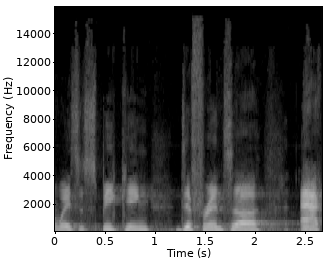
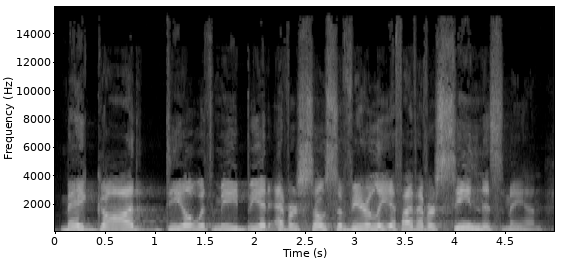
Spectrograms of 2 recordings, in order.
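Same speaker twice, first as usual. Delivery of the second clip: swearing a curse; 6 semitones higher, 6 dB louder than usual. Acted. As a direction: swear it with force. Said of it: "invoke a curse on himself".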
